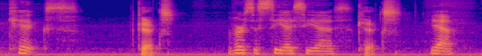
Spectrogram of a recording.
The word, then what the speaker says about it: CICS: data sets yeah but how do you say kicks kicks versus CICS kicks yeah yeah yeah yes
